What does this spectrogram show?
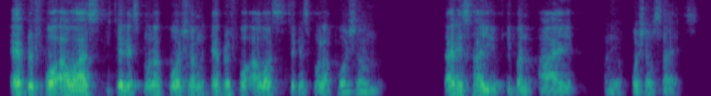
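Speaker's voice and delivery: normal talking voice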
